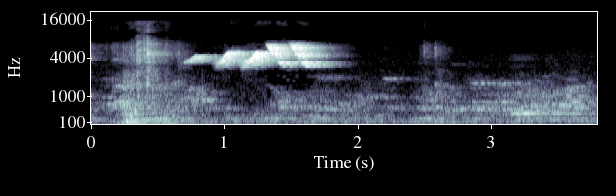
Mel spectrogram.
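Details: A Double-collared seedeater gives a "viviti"-type song: a bright, high, rapid twittering phrase lasting under a second, followed by a brief lone note, over faint background hiss.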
